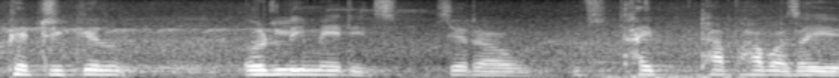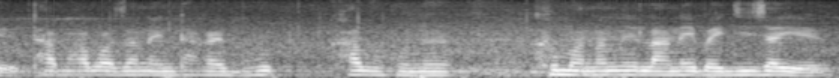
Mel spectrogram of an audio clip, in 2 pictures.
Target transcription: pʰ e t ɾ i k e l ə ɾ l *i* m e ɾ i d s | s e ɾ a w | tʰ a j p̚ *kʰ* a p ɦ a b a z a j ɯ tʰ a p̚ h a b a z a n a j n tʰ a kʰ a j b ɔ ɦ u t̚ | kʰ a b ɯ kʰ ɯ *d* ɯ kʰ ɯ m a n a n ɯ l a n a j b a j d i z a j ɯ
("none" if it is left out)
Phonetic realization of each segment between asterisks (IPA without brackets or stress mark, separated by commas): i, tʰ, n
